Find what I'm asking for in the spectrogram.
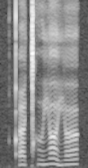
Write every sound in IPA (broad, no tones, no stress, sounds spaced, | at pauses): qʼ e ǀʰ ɯ j ɐ j œ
